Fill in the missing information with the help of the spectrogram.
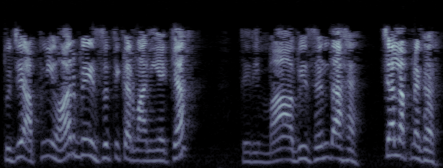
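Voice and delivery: loud, scornful scolding; angry command. Acted. Mother orders her humiliated daughter home, angry command.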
